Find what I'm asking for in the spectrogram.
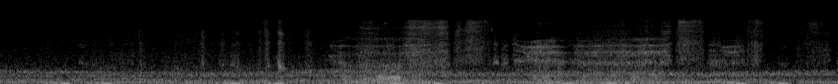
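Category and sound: animal, dog breathing heavily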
